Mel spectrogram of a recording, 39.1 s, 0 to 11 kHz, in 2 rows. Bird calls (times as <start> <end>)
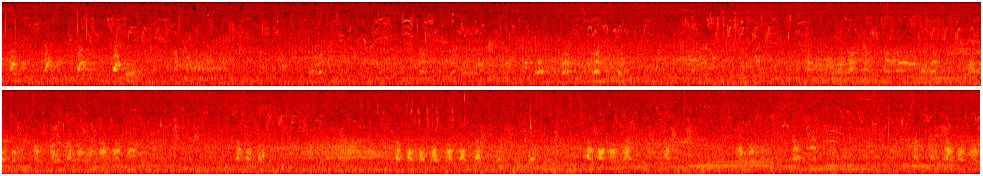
6.2 12.6, 13.6 25.4, 27.4 39.1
